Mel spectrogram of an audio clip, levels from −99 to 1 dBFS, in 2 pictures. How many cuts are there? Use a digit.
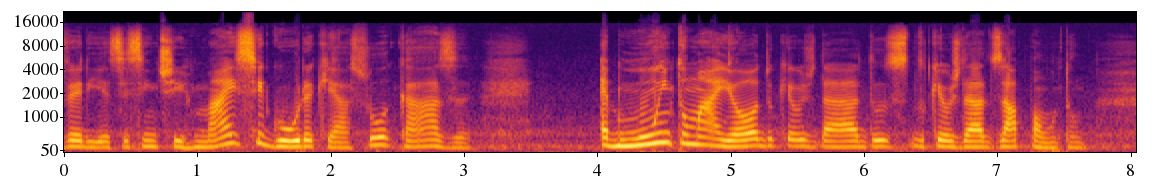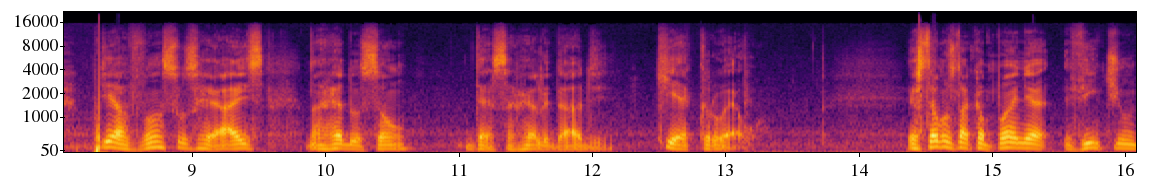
1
